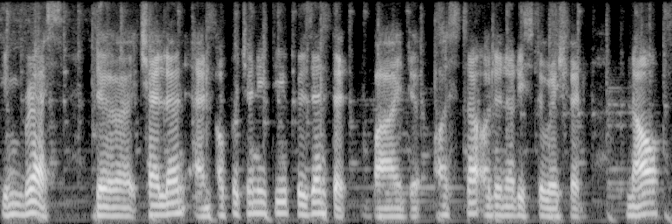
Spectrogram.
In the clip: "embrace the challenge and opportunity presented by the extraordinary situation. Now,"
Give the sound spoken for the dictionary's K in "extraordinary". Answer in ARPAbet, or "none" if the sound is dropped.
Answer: none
